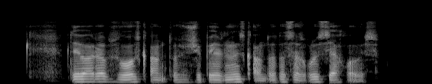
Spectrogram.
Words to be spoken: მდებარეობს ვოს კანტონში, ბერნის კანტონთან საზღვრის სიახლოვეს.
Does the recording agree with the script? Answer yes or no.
yes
